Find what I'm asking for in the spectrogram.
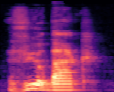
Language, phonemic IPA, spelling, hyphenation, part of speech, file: Dutch, /ˈvyːr.baːk/, vuurbaak, vuur‧baak, noun, Nl-vuurbaak.ogg
- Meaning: beacon for signaling light to vessels, smaller than a lighthouse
